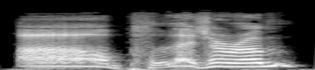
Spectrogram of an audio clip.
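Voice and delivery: high, loud, slow threat; furious Toad. A narrator's reading. Toad threatening the weasels, high, loud and slow. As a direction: spit the threat out. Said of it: "he yelled".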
